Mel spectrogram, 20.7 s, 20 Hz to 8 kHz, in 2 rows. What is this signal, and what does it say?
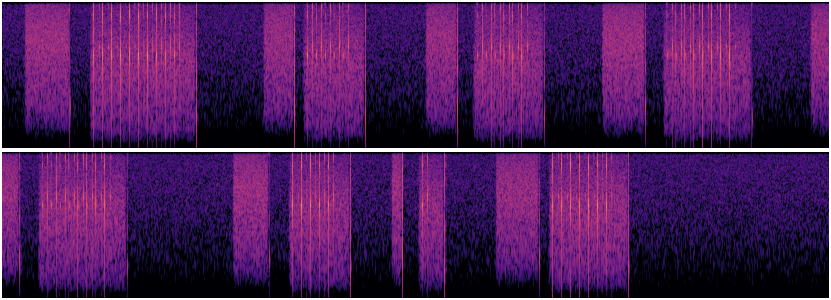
Pulse dialling, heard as a rotary dial, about 9 pulses a second. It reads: 0 5 6 8 8 5 1 7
